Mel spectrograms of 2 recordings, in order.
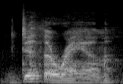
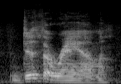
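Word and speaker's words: Dithyramb: of the band was diaram d t h y r a m b it has silent B you young intellectual diam cuz I guess if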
